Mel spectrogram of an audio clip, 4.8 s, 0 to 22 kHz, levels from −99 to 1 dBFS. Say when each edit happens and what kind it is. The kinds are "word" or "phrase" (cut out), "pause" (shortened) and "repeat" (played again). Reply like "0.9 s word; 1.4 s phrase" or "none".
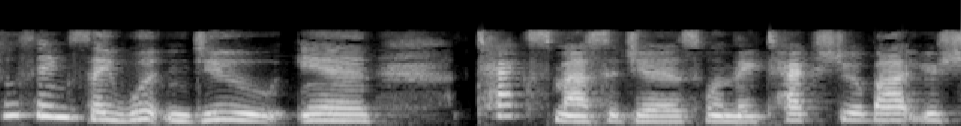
2.3 s word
